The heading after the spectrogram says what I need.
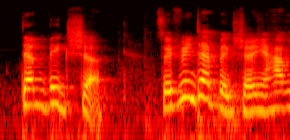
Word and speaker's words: Denbighshire: No, it's not Derbyshire. Denbighshire.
